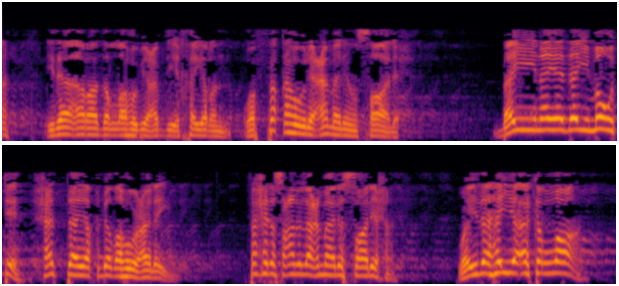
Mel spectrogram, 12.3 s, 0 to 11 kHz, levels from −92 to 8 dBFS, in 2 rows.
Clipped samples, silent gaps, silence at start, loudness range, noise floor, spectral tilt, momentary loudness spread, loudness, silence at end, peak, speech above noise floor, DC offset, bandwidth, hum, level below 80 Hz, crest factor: under 0.1%; none; 0 s; 5 LU; -60 dBFS; -9 dB/octave; 11 LU; -18 LUFS; 0.25 s; -2 dBFS; 42 dB; under 0.1%; 5.8 kHz; none; -48 dBFS; 18 dB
